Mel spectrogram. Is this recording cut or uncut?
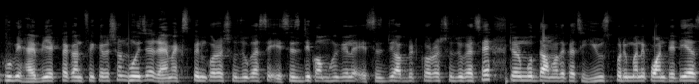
cut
